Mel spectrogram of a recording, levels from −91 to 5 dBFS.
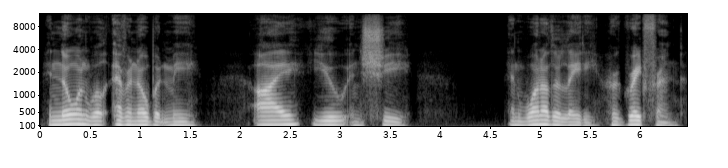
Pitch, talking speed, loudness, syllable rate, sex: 115 Hz, 165 wpm, -17 LUFS, 5.0 syllables/s, male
